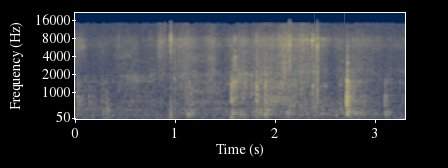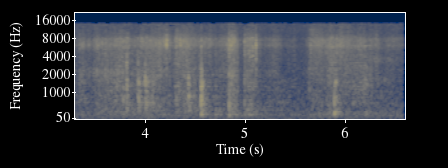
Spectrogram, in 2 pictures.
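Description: Handling noise from a doll and a plastic dollhouse: scattered light clicks and taps with soft rustling as the doll is moved about.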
